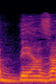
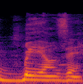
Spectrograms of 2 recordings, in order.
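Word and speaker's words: Béhanzin: On dit on dit pas Benzin, on dit Béanzin.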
